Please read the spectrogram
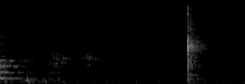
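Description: A single sharp finger snap near the end.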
